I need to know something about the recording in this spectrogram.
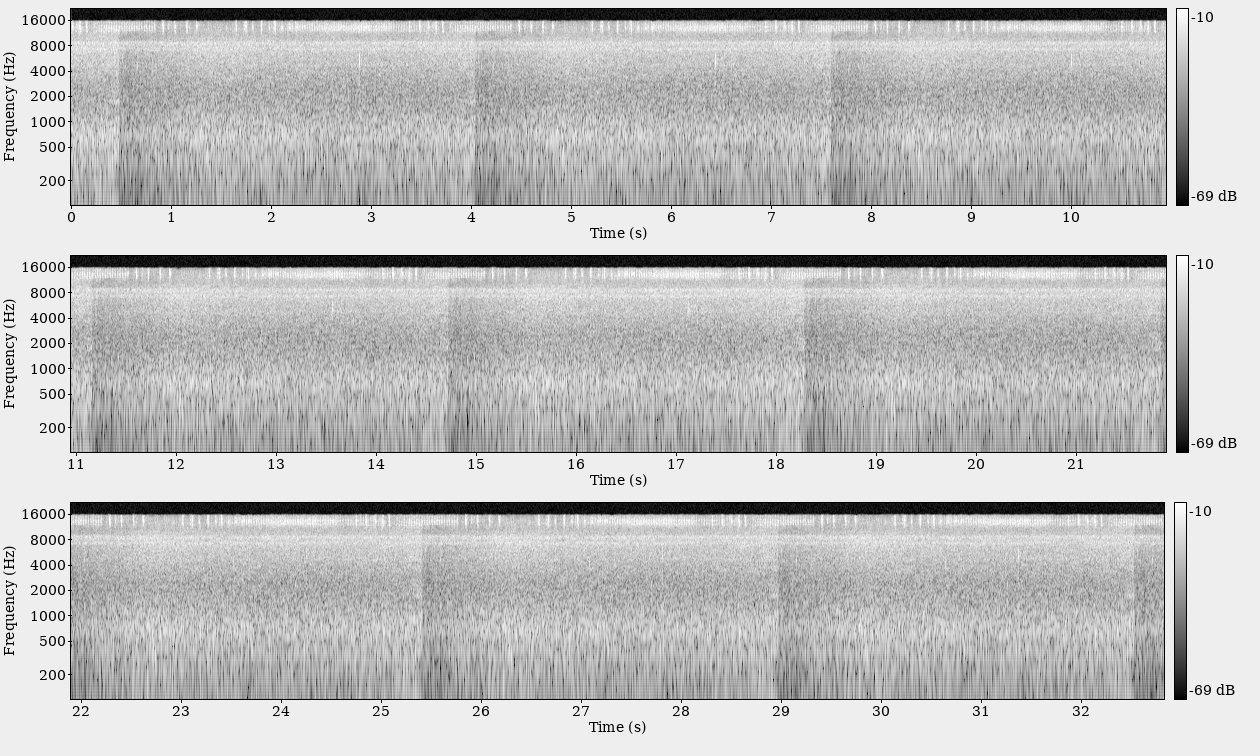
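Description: Steady rushing noise that repeats as a loop, with a brief dip at each join about every three and a half seconds.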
